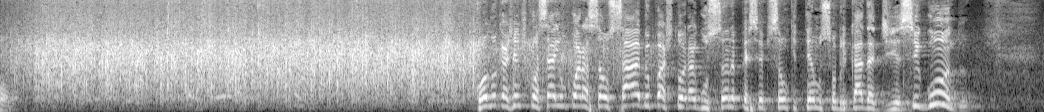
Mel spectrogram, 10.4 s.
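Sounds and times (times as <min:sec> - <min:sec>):
audience applause: 0:00.0 - 0:06.2
speech: 0:04.8 - 0:10.4.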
